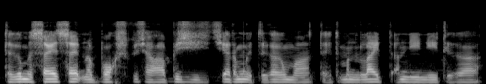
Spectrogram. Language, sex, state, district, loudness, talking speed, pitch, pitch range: Wancho, male, Arunachal Pradesh, Longding, -21 LUFS, 210 wpm, 115 Hz, 110-120 Hz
